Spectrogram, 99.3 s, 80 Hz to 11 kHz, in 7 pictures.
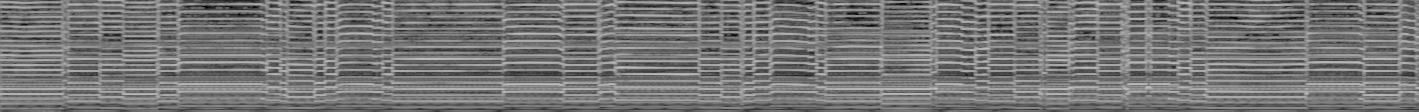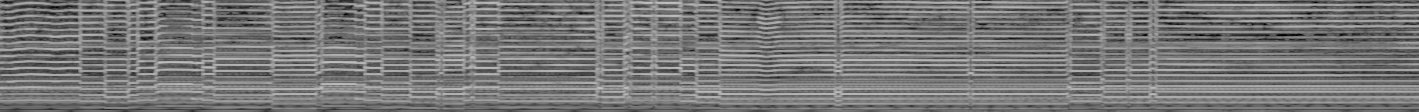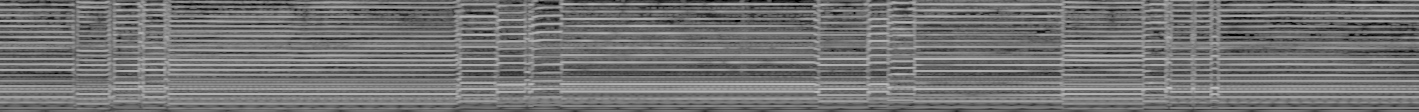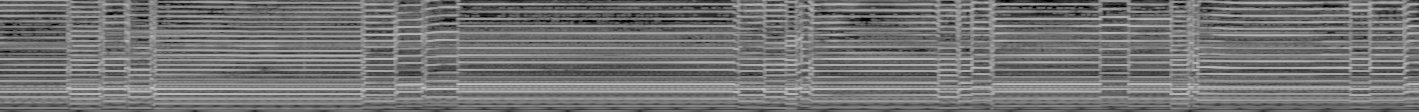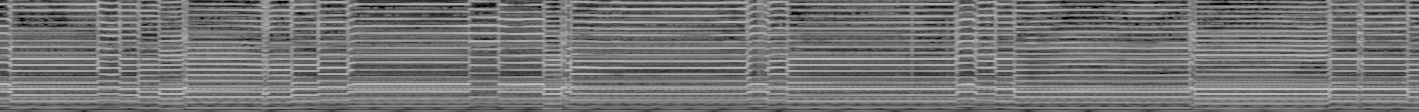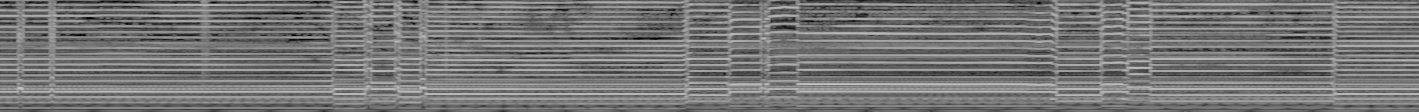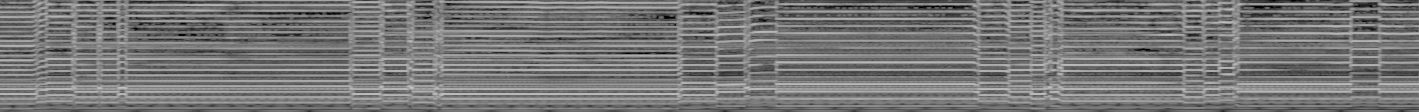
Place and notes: Camaret-sur-Mer, France - Bagpipes on Pen-Hir
Bagpipes player in front of the sea, in front of Pen Hir
Recorded with zoom H6 and wind
Bretagne, France métropolitaine, France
